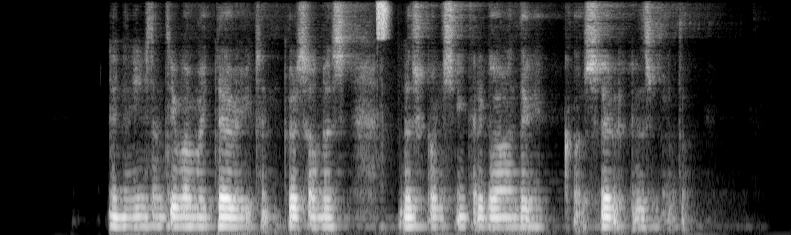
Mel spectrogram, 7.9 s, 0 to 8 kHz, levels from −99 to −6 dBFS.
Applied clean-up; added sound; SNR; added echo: neural mask model DeepFilterNet 3.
